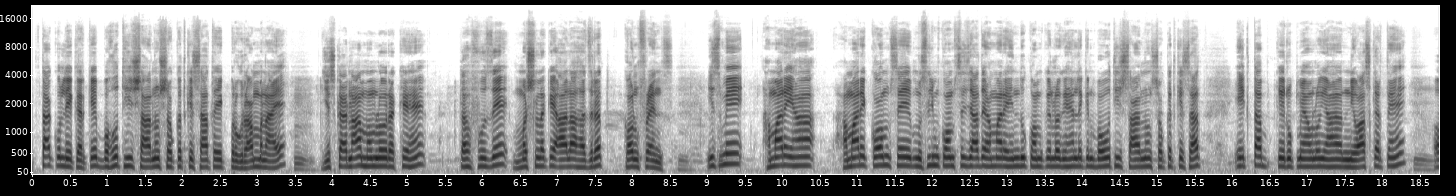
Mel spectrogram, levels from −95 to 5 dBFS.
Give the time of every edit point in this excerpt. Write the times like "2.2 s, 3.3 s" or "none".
none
